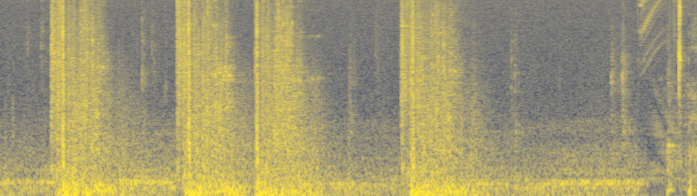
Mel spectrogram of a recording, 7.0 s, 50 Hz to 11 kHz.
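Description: A fast-firing rocket launcher in Borderlands 3 lets off a series of sharp, loud discharges at irregular intervals, each trailing off into a rumbling decay, with a short mechanical rattle at the end.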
